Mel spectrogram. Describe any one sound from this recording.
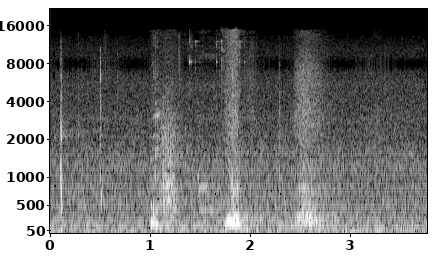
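A horse snorts and breathes heavily.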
